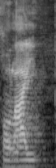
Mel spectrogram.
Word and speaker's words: Poeltl: Poeltl.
